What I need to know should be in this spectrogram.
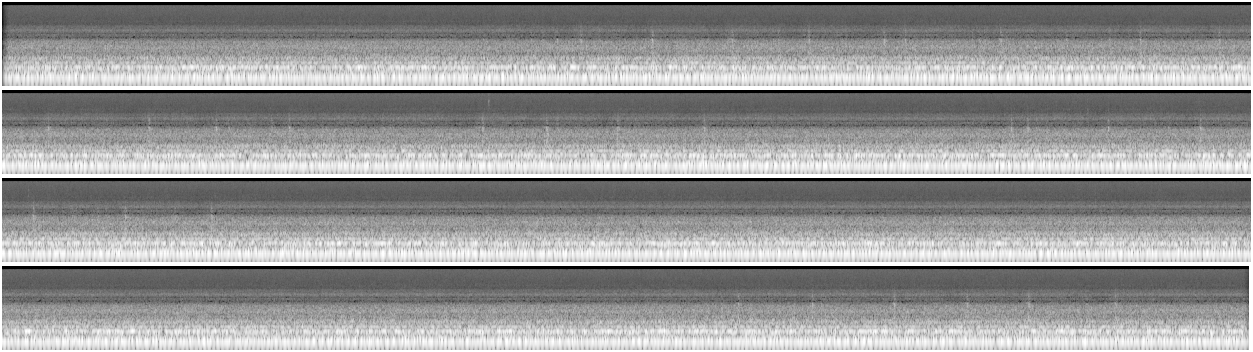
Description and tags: recording inside the freezer
appliance, cooler, fridge, kitchen, refrigerator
